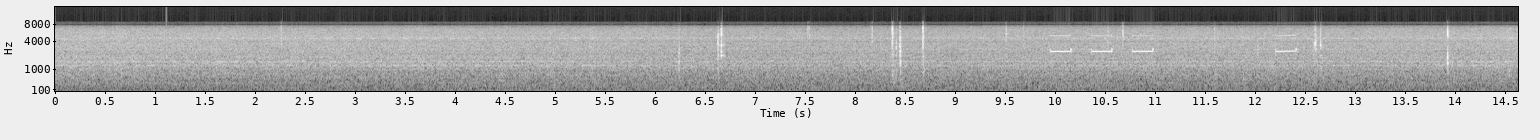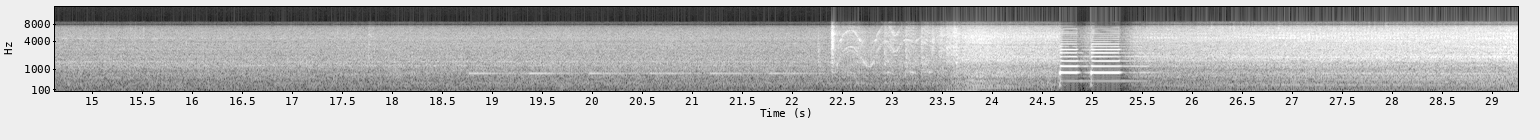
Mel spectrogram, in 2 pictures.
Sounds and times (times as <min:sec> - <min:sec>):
Car: 0:00.0 - 0:29.2
Engine: 0:00.0 - 0:29.2.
